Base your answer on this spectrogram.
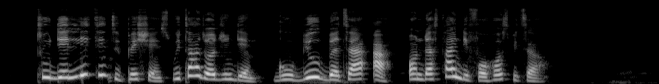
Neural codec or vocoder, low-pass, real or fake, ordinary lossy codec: none; 14.4 kHz; real; none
